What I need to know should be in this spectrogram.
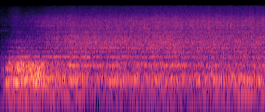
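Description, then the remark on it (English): A toilet flushes, starting with a sudden loud gush and settling into a steady, churning rush of water that fills the whole clip with no voices. “I've recorded the sound of a toilet flushing for a story about wastewater testing, chanting outside of protests, illegal logging in the Amazon rainforest.”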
